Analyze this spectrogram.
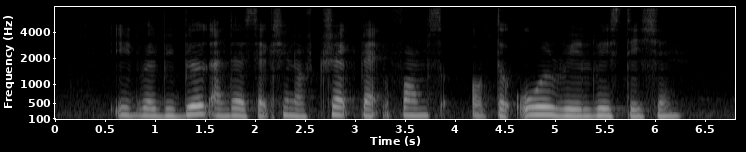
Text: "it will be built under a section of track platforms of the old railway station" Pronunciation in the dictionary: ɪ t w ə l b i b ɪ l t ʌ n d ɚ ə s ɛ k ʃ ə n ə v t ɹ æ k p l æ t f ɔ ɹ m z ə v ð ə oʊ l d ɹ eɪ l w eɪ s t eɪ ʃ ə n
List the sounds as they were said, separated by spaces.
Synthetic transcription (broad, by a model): ɪ t w ə l b i b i l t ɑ n d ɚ ə s ɛ k ʃ ə n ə f t ɹ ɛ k p l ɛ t f ɔ m s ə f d ə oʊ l ɹ eɪ l w eɪ s t eɪ ʃ ə n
